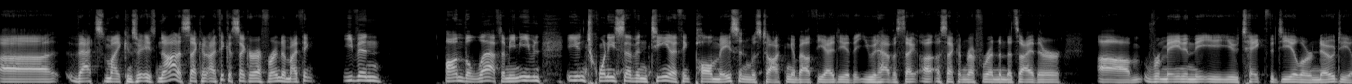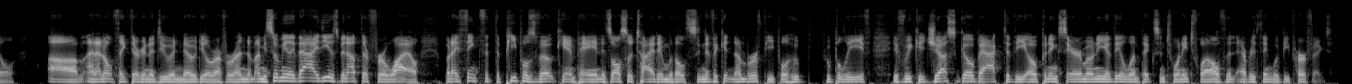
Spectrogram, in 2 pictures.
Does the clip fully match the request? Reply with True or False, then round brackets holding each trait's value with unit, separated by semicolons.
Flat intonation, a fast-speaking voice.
False (3.4 semitones; 275 wpm)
